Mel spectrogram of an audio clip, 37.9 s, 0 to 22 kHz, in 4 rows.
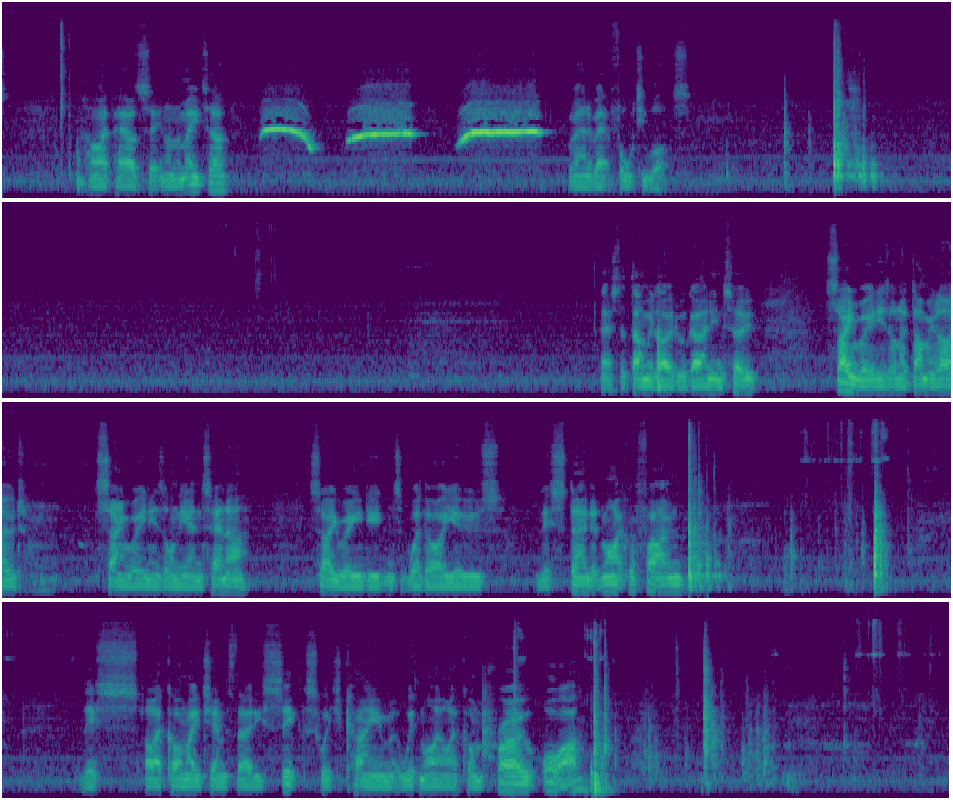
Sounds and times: Speech: 0:00.8 - 0:02.3, 0:05.6 - 0:07.0, 0:15.4 - 0:17.1, 0:17.7 - 0:19.3, 0:19.9 - 0:21.5, 0:22.1 - 0:25.8, 0:29.3 - 0:34.4.

